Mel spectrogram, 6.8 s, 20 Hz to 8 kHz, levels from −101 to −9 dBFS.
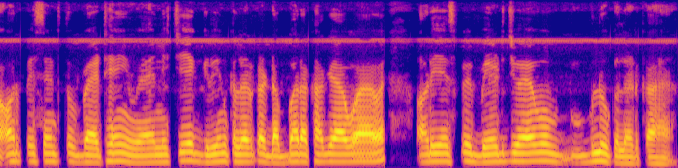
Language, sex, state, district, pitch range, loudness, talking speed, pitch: Hindi, male, Bihar, West Champaran, 125-145 Hz, -17 LUFS, 220 wpm, 135 Hz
